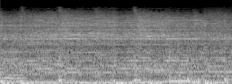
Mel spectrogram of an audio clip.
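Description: Live rock band playing an instrumental stretch with no singing: two electric guitars, bass guitar and drum kit, loud and steady.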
